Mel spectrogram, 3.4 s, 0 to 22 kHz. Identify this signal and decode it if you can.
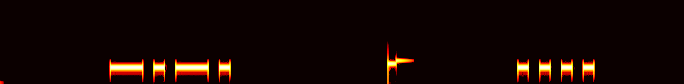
Morse code, heard as a keyed tone, about 22 wpm, 700 Hz. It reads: C H
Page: This rapid-fire timing is geared to push your ICR (Instant Character Recognition) skills.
